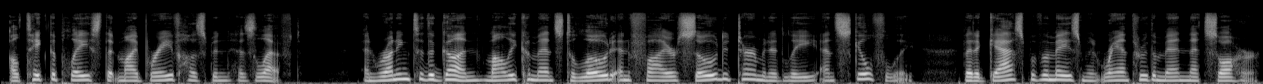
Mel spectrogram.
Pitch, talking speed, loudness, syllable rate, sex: 190 Hz, 175 wpm, -19 LUFS, 4.7 syllables/s, female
